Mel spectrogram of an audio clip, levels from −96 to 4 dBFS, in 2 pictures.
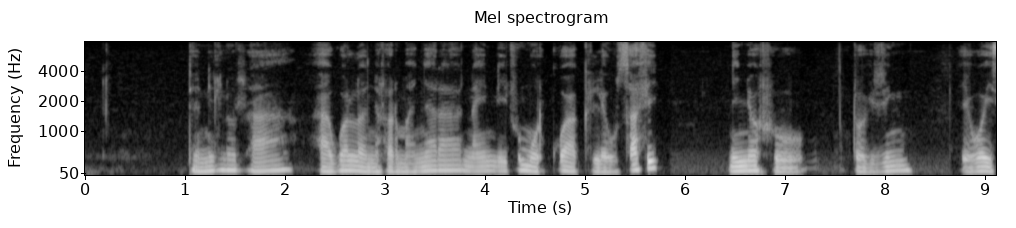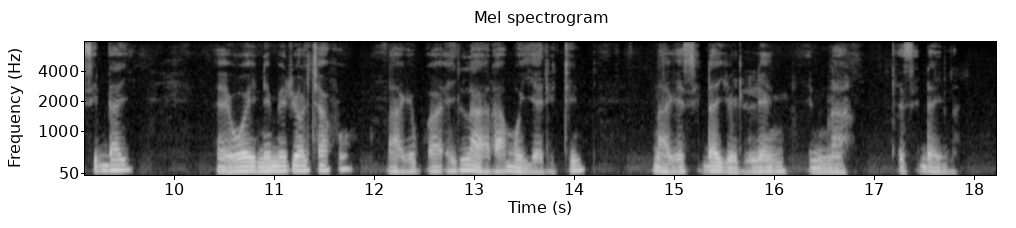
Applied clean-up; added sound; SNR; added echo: none; none; none; none.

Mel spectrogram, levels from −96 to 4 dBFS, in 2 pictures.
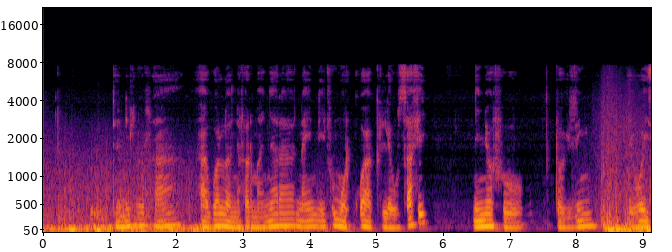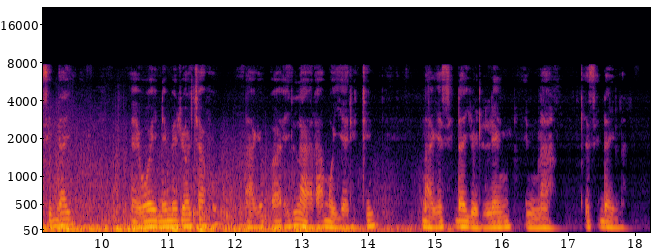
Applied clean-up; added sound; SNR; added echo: none; Thunder; 4 dB; reverberation time 0.2 s.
